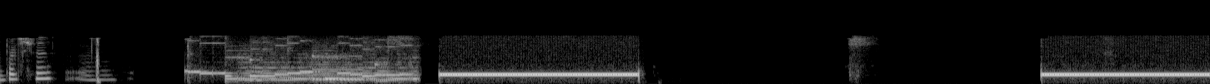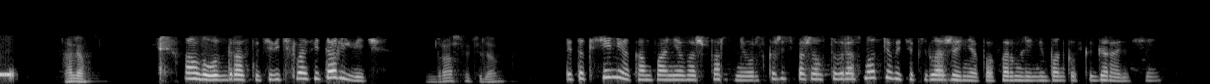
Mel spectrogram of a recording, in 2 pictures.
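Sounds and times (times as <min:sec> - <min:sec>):
speech: 0:00.0 - 0:01.1, 0:02.2 - 0:03.6, 0:12.8 - 0:13.1, 0:14.0 - 0:17.2, 0:17.8 - 0:23.8
telephone ringing tone while an office call is transferred: 0:01.9 - 0:06.5, 0:10.4 - 0:12.3.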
